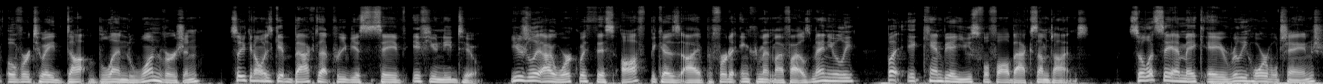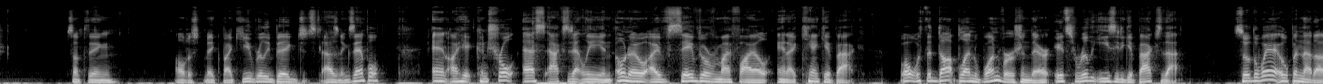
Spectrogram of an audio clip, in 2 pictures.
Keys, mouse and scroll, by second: 12.4-12.8 scroll down 1, 12.8 s, 15.2 scroll down 1, 15.5 middle click, 16.2 scroll up 1, 18.6 ctrl+s.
